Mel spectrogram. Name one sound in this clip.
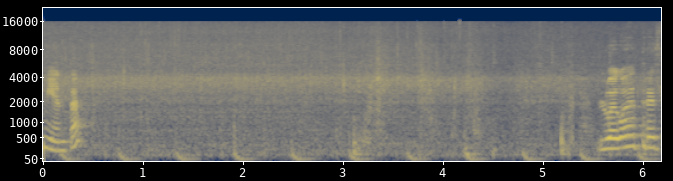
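A wooden spatula scrapes and stirs food in a frying pan.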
